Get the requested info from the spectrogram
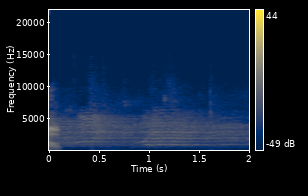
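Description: Faint court sounds of an indoor volleyball rally in a large hall: players moving and the ball being played, with a faint held squeak-like tone through the second half.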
